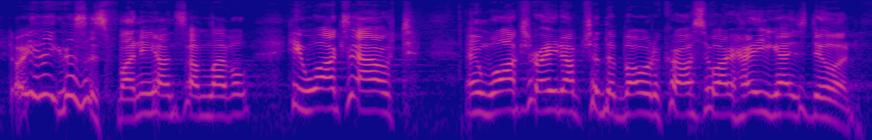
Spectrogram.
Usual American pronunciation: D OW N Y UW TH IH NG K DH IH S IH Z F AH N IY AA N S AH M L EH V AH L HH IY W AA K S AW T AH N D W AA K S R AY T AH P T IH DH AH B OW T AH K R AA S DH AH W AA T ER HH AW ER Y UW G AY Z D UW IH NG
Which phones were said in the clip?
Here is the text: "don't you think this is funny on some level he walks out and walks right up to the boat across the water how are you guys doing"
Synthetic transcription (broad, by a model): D OW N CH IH TH IH NG K DH IH S IH Z F AH N IY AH N S AH M L EH V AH L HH IY W AA K S AW T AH N W AA K S R AY T AH P T IH DH AH B OW T AH K R AA S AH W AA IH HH ER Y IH G AY Z D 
